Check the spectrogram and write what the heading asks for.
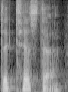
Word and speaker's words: Statista: I may have said it wrong earlier, Statistica, but I believe the website is pronounced Statista.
